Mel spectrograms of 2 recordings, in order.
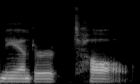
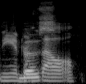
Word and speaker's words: Neanderthal: One of them was the pronunciation of Neander tall instead of Neanderthal.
